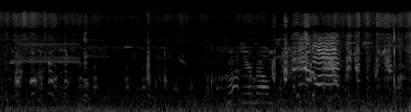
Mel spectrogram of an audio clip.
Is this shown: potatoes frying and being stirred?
no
